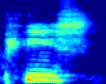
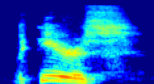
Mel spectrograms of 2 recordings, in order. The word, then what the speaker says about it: Pierce: So it's not Peace like Guy Pierce. Oh, Pierce. But Pierce like Pierce Brosnan.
